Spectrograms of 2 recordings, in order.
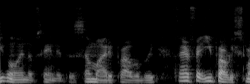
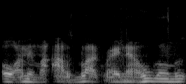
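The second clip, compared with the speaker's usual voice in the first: put-on young tough-guy, wannabe gangster talk; 2 semitones higher than usual. Mocking how the other person talks: imitating someone talking like a gangster. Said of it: "You sound like".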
